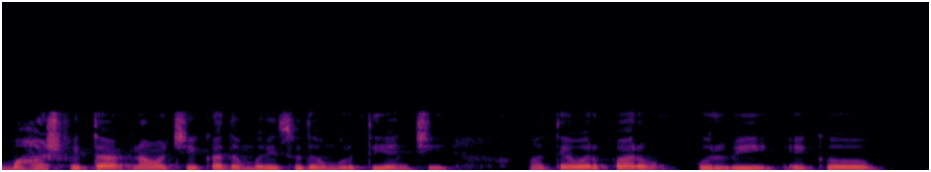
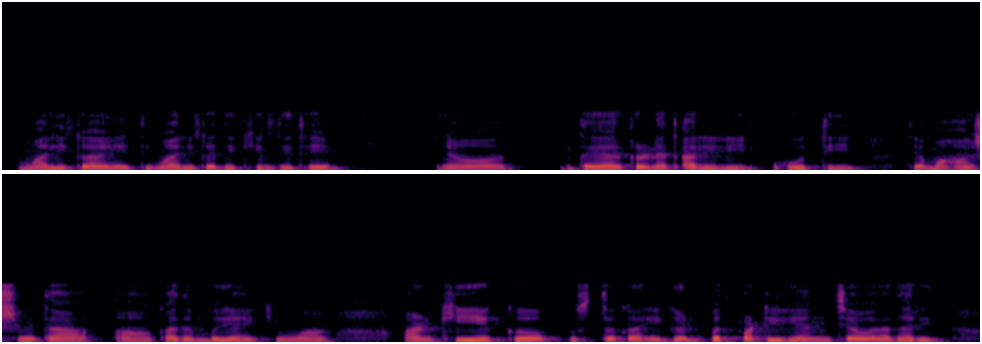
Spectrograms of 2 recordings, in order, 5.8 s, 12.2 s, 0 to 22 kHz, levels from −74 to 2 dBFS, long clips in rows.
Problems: background sounds at intervals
